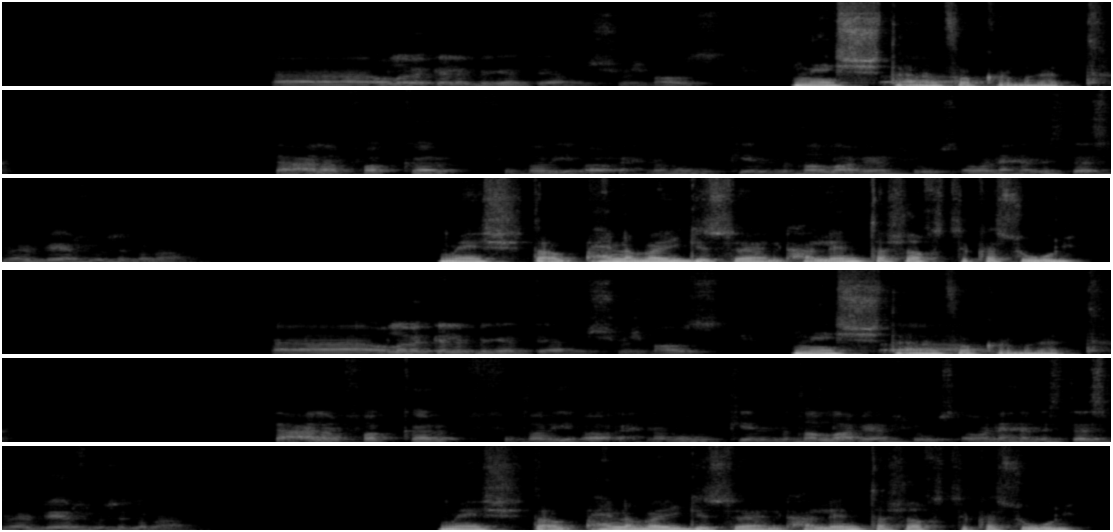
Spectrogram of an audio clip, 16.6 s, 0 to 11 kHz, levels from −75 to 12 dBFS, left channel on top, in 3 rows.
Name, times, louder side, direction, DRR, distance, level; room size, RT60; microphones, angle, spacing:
voice 1, 1.3-3.6 4.4-5.3 6.9-12.1, equal, 70° right, 3.0 m, -44 dB
voice 2, 4.0-5.5 13.3-16.4, left 1 dB, 20° left, 0.6 m, -26 dB
12.0 x 4.4 x 3.3 m
head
